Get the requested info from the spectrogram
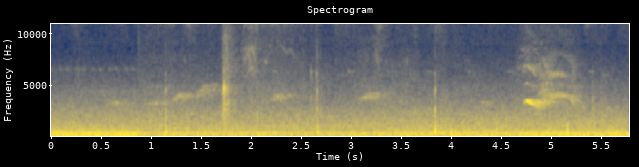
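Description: Outdoor ambience, a steady hiss of background noise with a few short, faint bird chirps scattered through it, the clearest near the end, and a few faint ticks.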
